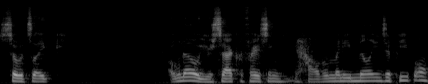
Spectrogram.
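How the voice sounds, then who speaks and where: A somewhat breathy man talks at a fairly quick pace with fairly even intonation. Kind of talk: casual unedited book review. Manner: rambling, profane, hesitant.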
